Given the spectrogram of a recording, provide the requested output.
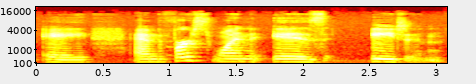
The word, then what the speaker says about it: Aodh: which means fire and it's just pronounced a a there are two ways to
